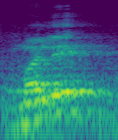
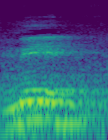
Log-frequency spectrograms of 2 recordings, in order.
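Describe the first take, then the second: First: An extra vowel is heard at the end. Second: No extra vowel is heard at the end. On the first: The speaker calls it wrong. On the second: The speaker calls it right.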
